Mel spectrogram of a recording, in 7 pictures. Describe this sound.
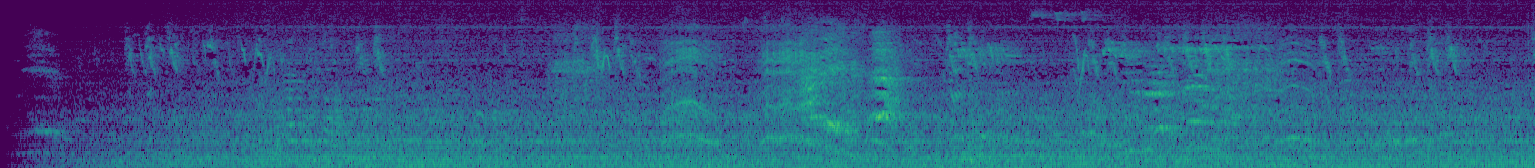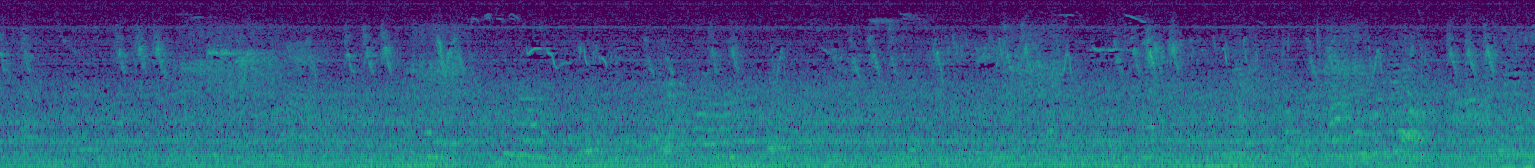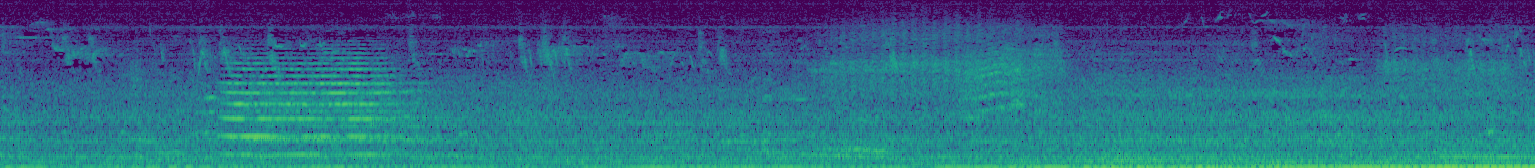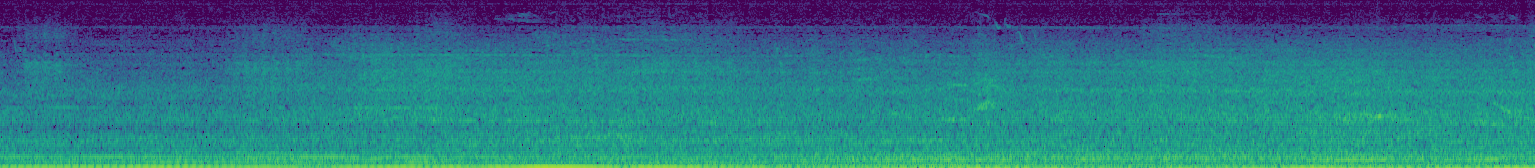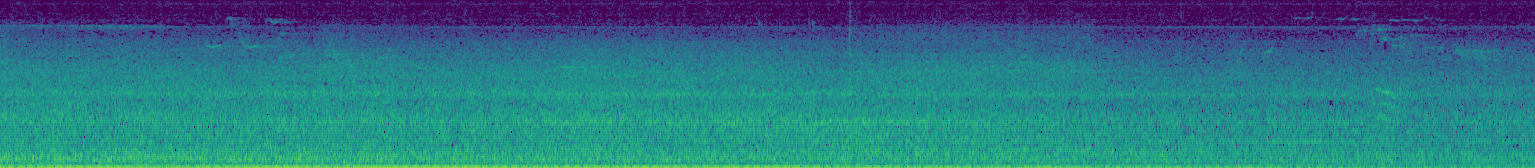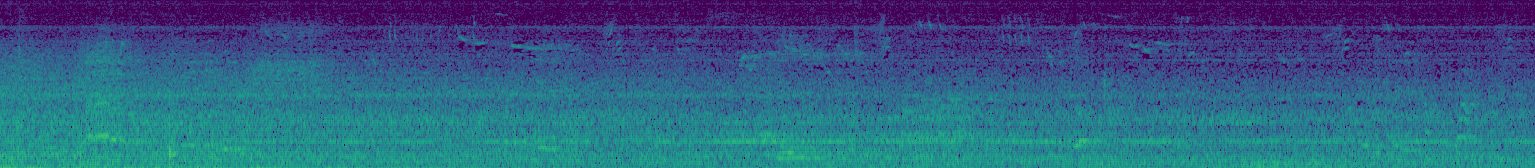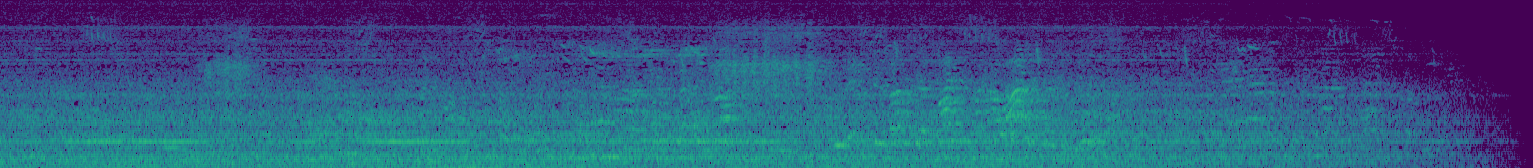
Birds sing and children play while cross a train.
